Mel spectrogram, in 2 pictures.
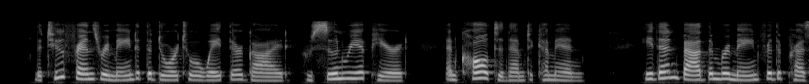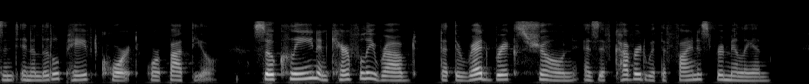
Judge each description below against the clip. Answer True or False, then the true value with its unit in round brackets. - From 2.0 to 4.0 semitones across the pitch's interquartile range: False (4.5 semitones)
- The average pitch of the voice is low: False (210 Hz)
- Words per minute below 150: False (195 wpm)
